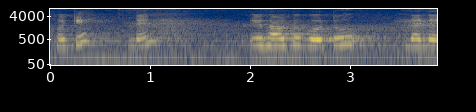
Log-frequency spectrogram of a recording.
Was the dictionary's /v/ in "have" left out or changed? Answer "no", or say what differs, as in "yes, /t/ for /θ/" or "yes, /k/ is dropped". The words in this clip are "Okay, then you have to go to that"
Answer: yes, /w/ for /v/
